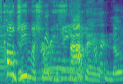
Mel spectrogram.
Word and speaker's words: Kojima: In light of old boys, Kajamis, whatever. It's Kojima, Cherise.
